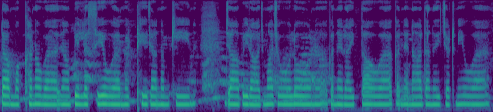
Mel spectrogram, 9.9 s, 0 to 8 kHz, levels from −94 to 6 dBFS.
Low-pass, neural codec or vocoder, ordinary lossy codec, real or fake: none; none; none; real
